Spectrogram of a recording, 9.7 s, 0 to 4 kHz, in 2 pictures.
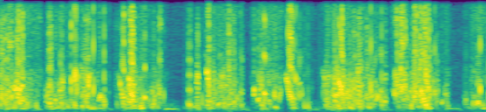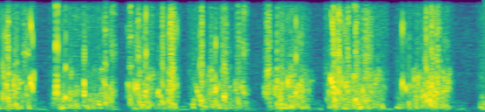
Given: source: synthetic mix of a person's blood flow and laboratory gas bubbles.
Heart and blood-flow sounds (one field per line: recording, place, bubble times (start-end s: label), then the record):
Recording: Doppler ultrasound of blood flow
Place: precordium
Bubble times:
0.00-1.09 s: bubbles
1.14-1.68 s: bubbles
1.84-2.44 s: bubbles
2.50-3.13 s: bubbles
3.19-4.52 s: bubbles
4.63-5.24 s: bubbles
5.36-6.04 s: bubbles
6.12-6.67 s: bubbles
6.75-7.37 s: bubbles
7.48-8.00 s: bubbles
8.11-8.74 s: bubbles
8.80-9.39 s: bubbles
9.63-9.72 s: bubbles
From the record:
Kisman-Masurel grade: 444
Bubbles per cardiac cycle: continuous sound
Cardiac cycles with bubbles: 100%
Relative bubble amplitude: maximal (0.775 to 0.999)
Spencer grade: 4 (maximum detectable bubble signal sounding continuously throughout systole and diastole of every cardiac period, and overriding the amplitude of the normal cardiac signals)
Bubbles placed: anywhere in the cardiac cycle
